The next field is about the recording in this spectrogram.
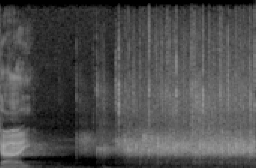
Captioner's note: applause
